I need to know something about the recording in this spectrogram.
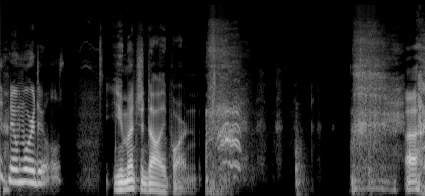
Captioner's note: laughs; laughs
